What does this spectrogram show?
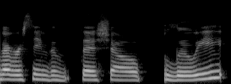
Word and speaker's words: Bluey: just so people know it's bluey like the color right like yeah you spell it it's b l u e y right because right first time i heard what it was called i thought it was louis anyway just wanted to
